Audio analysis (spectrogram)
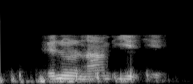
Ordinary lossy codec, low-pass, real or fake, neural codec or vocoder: AAC, 16 kbps; 7.2 kHz; real; none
